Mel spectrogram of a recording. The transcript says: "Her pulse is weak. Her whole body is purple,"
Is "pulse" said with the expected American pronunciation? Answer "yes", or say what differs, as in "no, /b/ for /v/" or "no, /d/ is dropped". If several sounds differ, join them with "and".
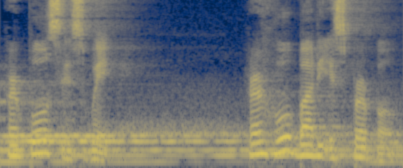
no, /l/ is dropped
